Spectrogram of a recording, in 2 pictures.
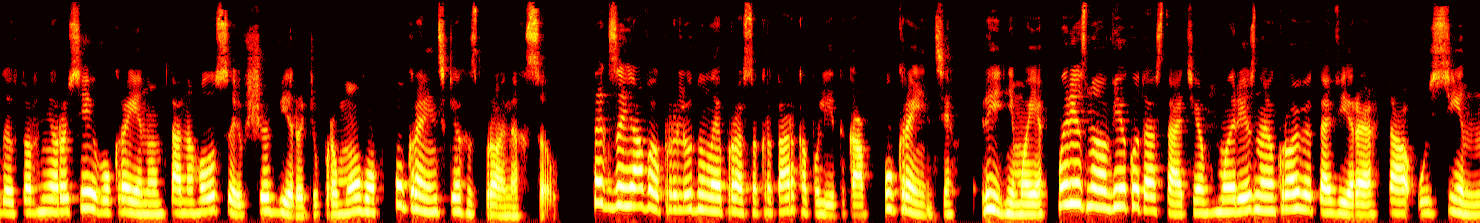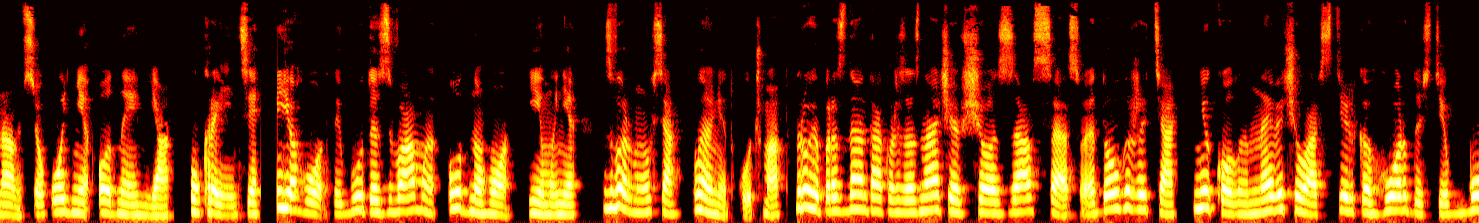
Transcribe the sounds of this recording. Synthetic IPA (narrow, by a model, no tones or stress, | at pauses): d̪ɪwt̪ɔrɦnʲɐɾɔsʲijiʋʊkɾɐjinʊt̪ɐnɐɦɔlˠɔsɪwʃt͡ʃɔʋʲiɾʊtʲʊpɾemɔɦʊʊkɾɐjinʲsʲkɪxzbɾɔjnɪxsɪ̰lˠ | t̪ɑkzɐjɑʋɪɔpɾɪlʲud̪nʊlˠɐpɾɔsekɾet̪ɑrkɐpɔlʲit̪ɪ̥kɐʊkɾɐjinʲt͡sʲi | ɾʲidʲnʲimɔjimɪɾʲiznɔɦɔʋʲikʊt̪ɐst̪ɑtʲʊmɪɾʲiznɔjʊkɾɔʋʲʊt̪ɐʋʲiɾɪt̪ɐʊsʲimnɑmsʲɔɦɔdʲnʲiɔd̪nɛmjaʊkɾɐjinʲt͡sʲiijaɦɔrd̪ɪjbut̪ɪzʋɑmɪɔd̪nɔɦɔimenʲi | zʋernuwsʲɐlˠɛɔnʲit̪kṵt͡ʃmɐd̪ɾuɦɪjpɾezɪd̪ɛnt̪ːɑkɔʒzɐznɑt͡ʃɪwʃt͡ʃɔzɐwsɛsʋɔ̰jɛd̪ɔwɦɛʐɪtʲːanʲikɔlˠɪnɛʋʲit͡ʃʊʋɑwsʲtʲilʲkɪɦɔrd̪ɔsʲtʲibɔ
